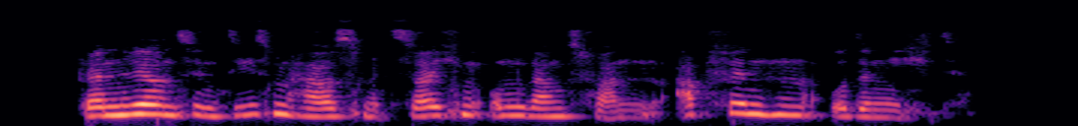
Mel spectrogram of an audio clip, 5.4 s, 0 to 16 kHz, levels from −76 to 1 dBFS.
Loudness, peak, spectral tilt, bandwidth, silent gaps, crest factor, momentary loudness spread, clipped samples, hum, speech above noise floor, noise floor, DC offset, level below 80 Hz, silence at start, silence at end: -22 LUFS; -2 dBFS; -7 dB/octave; 7.4 kHz; none; 20 dB; 17 LU; under 0.1%; none; 66 dB; -88 dBFS; under 0.1%; -72 dBFS; 0.4 s; 0.8 s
